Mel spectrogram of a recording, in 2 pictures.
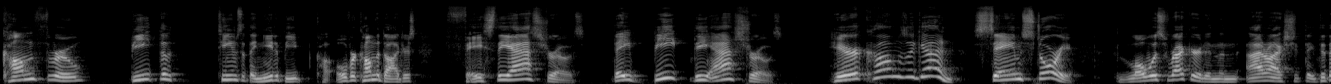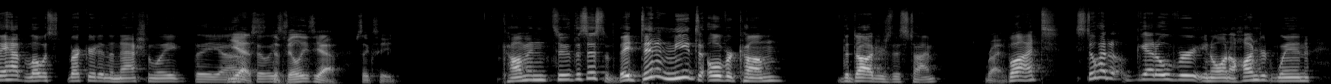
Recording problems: uneven, jittery; strongly; from 2 to 24 s

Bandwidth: 16 kHz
